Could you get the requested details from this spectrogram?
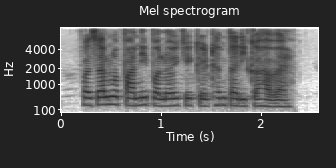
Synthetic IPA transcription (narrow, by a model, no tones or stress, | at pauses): fʰɐsəlmẽpaːnipɐloːekekeːʈʰənt̪əɾiːkaɦɐʋɛ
